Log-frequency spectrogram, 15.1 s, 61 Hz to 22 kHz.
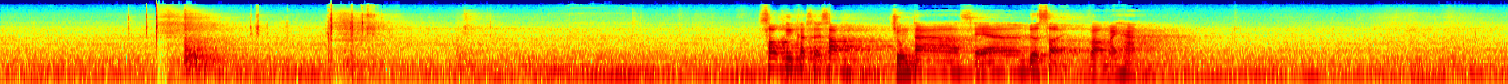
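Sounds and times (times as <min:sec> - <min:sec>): fiber cleaver clicks and snaps: 0:01.2 - 0:02.7.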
